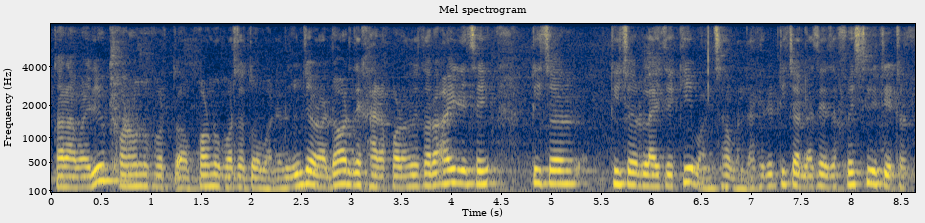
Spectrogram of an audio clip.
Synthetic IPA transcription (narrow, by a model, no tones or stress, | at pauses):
t̪ʌlamʌjlepʌɽawnuppʌɽnupʌrt͡sʰʌt̪obʱʌneɾʌd͡zunt͡sãeɽaɖʌrd̪ekʰaeɾʌpʌɽaw̃t͡sʰʌt̪ʌɾʌʌilet͡sãĩ | ʈit͡sʌr | ʈit͡sʌrlajt͡sãĩkebʱʌnt͡sʰʌbʱʌnd̪akʰeɾiʈit͡sʌrlajt͡saĩd͡zʌpʰesiliʈeʈʌr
